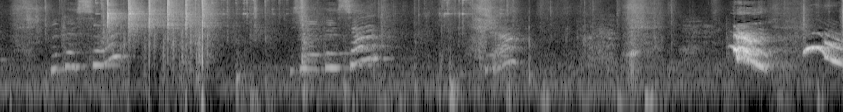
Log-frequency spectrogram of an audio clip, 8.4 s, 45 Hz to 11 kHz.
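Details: A black Staffordshire Bull Terrier puppy about 7-8 months old, just waking in the morning and stretching, makes whiny, bending 'talking' sounds in greeting, as he usually does each morning, with a person speaking softly.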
